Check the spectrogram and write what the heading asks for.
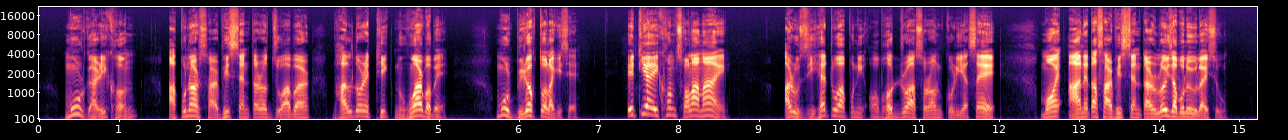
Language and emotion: Assamese, angry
